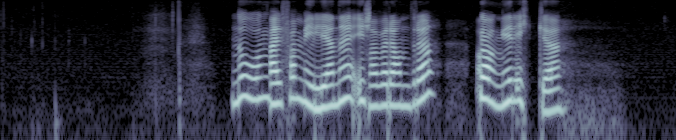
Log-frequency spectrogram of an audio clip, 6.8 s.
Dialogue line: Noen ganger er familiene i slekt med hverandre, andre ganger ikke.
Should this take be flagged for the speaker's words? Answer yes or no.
yes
